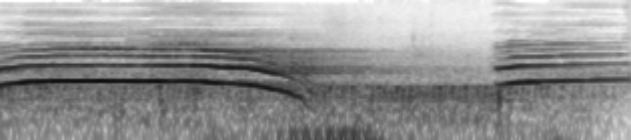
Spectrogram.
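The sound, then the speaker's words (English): A long, moaning whale call with rich harmonics holds steady, then slides sharply downward and fades; after a short pause a second rising, wavering call begins, loud, with no talking. “Sarah's favorite subject is whales.”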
